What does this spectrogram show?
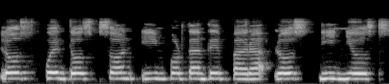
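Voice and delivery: flat, synthetic, robotic monotone speech. Quoting the robot Kylan that the speaker talks with: Kylan robot voice. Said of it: "con su voz robótica".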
